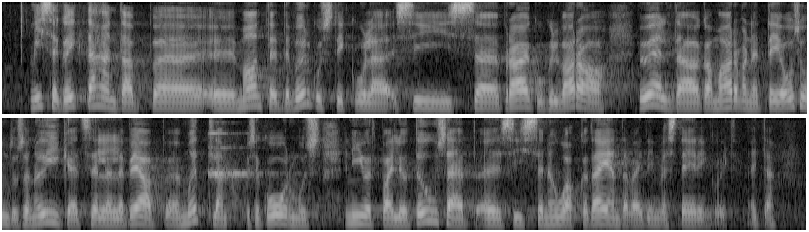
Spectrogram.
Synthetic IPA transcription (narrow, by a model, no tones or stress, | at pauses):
misːe̞kɤjk̚t̪æɦɛnd̪ɑb̥ | mɑːnt̪ːˑed̪evɤrɡ̥ust̪ikːulesisprɑe̞ɡ̥ukylvɑɾɑ | øe̞ld̪ɑɑɡ̥ɑmɑɑrvɑne̞t̪ːe̞jeo̞sund̪uso̞nɤjɡ̥eːt̪se̞lːe̞le̞pe̞ɑb̥mɤt̪le̞mɑkujse̞koːrmusniːvɤrd̪̥̚pɑlʲjut̪ɤwse̞b̥sisse̞nɤwɑb̥̚kɑt̪æjːend̪ɑvɑjd̪inve̞st̪e̞ːɾiŋɡ̥ṵjd̪̥ʔɑ̰jt̪ːˑæh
